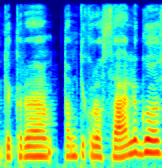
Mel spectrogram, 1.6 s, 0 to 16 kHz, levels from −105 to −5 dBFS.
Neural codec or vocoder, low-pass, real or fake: vocoder, 44.1 kHz, 128 mel bands every 256 samples, BigVGAN v2; 14.4 kHz; fake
